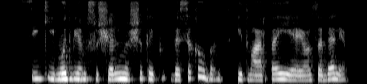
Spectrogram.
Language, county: Lithuanian, Alytus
